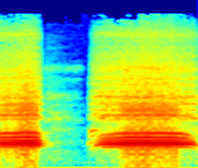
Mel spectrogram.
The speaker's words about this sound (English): And now, for this wonderful train whistle, we love to kick off Americana Central Time with.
